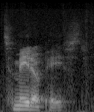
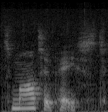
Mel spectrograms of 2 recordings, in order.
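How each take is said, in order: First: It is said in an American accent. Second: It is said in a British accent.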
